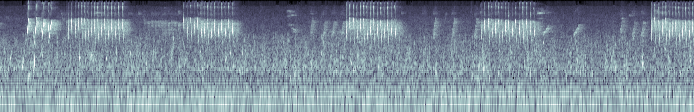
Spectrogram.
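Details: Bar-winged prinia of the kristal type singing at full pace. Dense, buzzy, very high trill bursts of about a second recur every two to three seconds against a steady hissing background.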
